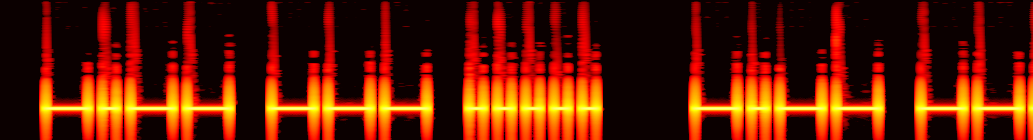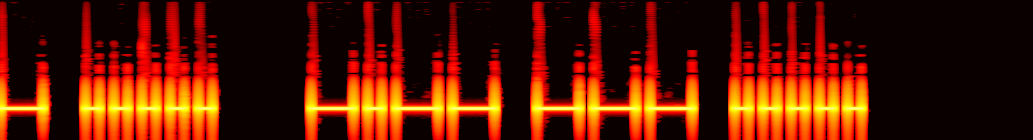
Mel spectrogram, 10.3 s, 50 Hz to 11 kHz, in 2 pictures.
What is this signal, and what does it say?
Morse code, heard as a keyed tone, about 17 wpm, 700 Hz. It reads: YO5 YO5 YO5
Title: Callsign Prefixes for Top 25 DXCC - Repeated 3x - 17wpm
